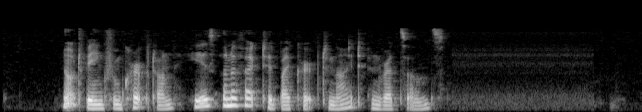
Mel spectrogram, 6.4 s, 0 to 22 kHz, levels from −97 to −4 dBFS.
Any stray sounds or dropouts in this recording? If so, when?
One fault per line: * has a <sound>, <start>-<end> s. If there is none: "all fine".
all fine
